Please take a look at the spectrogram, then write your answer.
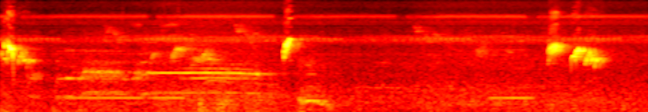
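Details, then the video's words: Red-whiskered bulbul in a morning singing contest: short bright whistled phrases spaced a few seconds apart, one early, one in the middle, and a two-part burst near the end. Steady high droning tones and faint lower whistles run beneath. "Chim Chào Mào Hót Đấu Buổi Sáng Cực Căng."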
